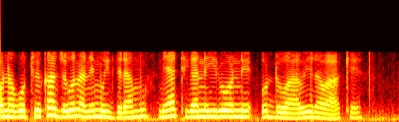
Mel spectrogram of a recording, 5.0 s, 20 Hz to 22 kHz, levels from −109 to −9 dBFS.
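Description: From start to end the speech has passed through the iLBC codec, a narrowband VoIP coder that rebuilds the excitation of each frame on its own rather than predicting it from the last. The frame pacing fits 30 ms frames at roughly 13.33 kbps. Nothing survives above about 3.8 kHz, so sibilants and breath lose their edge, and the damage is plainly audible as a rough, slightly synthetic grain over every syllable.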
